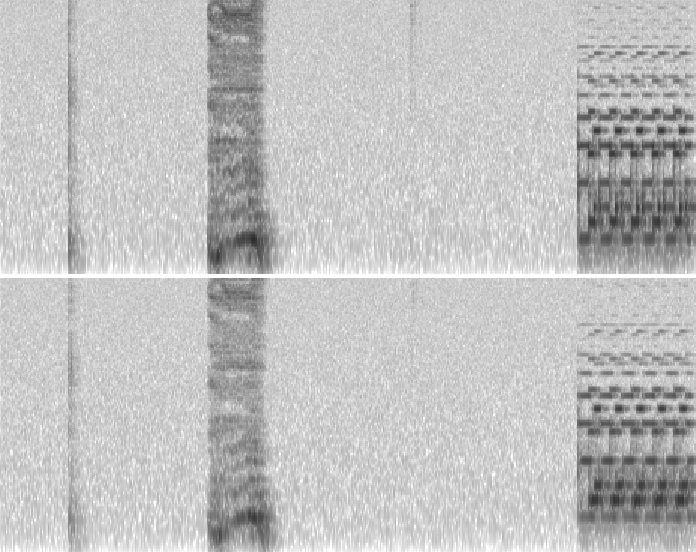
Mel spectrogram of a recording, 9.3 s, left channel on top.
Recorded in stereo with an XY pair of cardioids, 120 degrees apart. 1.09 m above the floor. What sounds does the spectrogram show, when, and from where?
0.9 s writing: 55° left, 7 m
2.8 s a zipper: 55° left, 7 m
5.5 s a dropped coin: 60° left, 7.5 m
7.7 s a phone ringing: 45° left, 5.5 m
